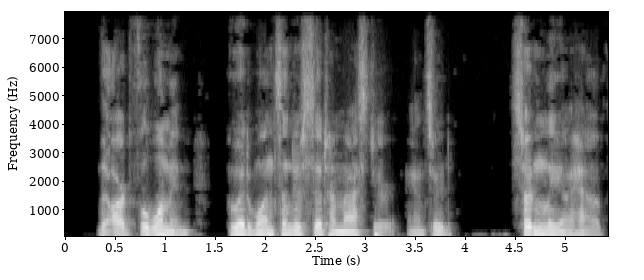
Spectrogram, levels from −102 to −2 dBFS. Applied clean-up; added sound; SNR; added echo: neural mask model DeepFilterNet 3.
